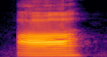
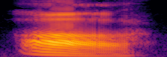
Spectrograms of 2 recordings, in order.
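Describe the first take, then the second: First: The pitch stays level. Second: The pitch falls. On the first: "not just ah" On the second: "a grave accent then would be falling tone"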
